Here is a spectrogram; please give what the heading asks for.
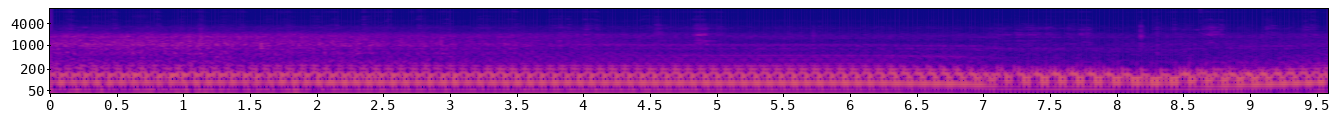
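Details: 2006 Subaru WRX TR driving: heavy, low rumbling drone with a faint tone dropping as speed eases, a grinding from the front passenger wheel caused by a bad wheel bearing; replacing the assembly fixed it.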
